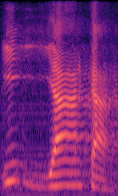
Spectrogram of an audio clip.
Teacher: jangan sampai ujungnya ke atas nanti berbau za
